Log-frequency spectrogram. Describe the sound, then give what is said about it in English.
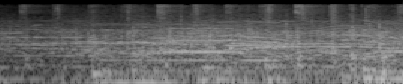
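Neighbours cheering and applauding outside an apartment building in Queens as a taxi pulls up. A faint, continuous crowd murmur of cheers and voices swells slightly toward the end. “Back in Queens, Charlie and Muriel's neighbors are applauding them. They pull up in a taxi outside their apartment building.”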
